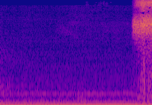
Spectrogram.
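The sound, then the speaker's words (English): A voice imitates a snake's hiss: one short, sharp, breathy hiss bursts out near the end after near silence. “The hissing.”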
